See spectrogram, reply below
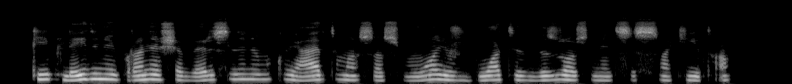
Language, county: Lithuanian, Vilnius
